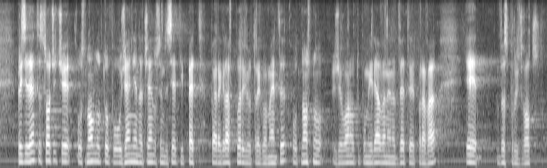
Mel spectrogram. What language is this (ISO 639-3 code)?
bul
